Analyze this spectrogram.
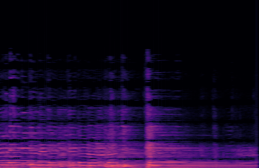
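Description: A string band plays the last notes of a tune and stops.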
